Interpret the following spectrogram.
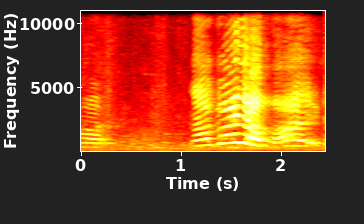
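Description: A woman's high-pitched voice wailing and crying out, beginning about a second in.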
